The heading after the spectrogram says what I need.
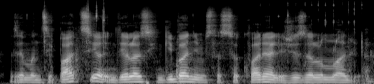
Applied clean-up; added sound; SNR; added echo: neural mask model Resemble Enhance denoiser.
